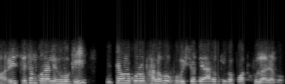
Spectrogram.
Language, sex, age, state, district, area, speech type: Assamese, male, 45-60, Assam, Goalpara, urban, conversation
